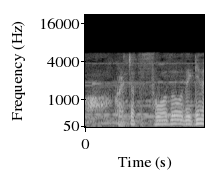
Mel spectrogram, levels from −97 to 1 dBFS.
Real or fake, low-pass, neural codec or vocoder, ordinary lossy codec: real; 5.4 kHz; none; AAC, 32 kbps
